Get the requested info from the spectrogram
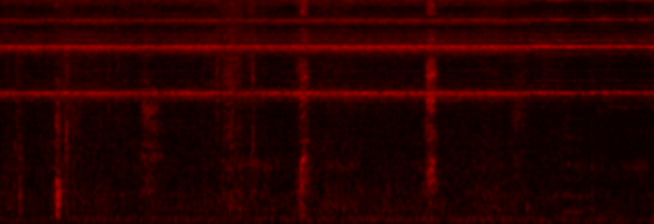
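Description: Faint, steady, high-pitched drone of insects in the forest, with a few soft clicks about half a second, three and four seconds in.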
